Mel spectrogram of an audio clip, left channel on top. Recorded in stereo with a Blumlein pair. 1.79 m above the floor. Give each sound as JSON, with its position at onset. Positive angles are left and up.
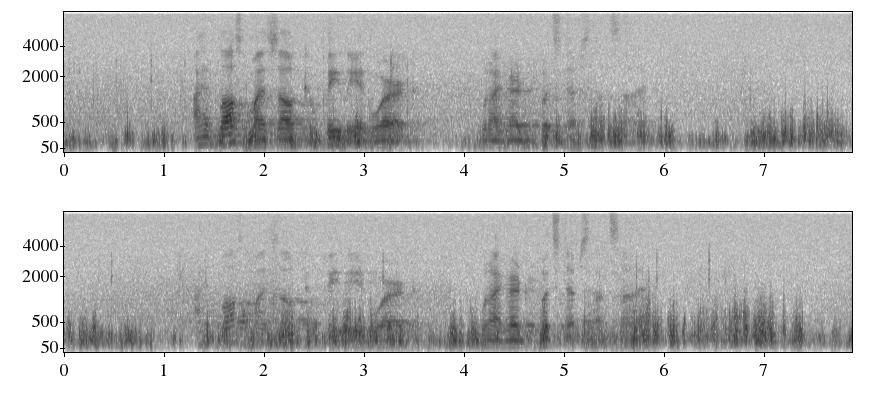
{"t": 1.3, "sound": "a man speaking", "azimuth_deg": 50, "distance_m": 3.0}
